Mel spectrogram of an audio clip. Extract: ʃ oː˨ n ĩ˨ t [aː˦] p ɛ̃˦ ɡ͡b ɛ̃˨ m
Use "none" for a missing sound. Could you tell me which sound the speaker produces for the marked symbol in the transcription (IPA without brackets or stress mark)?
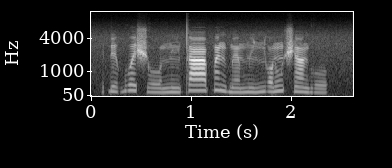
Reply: aː˦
